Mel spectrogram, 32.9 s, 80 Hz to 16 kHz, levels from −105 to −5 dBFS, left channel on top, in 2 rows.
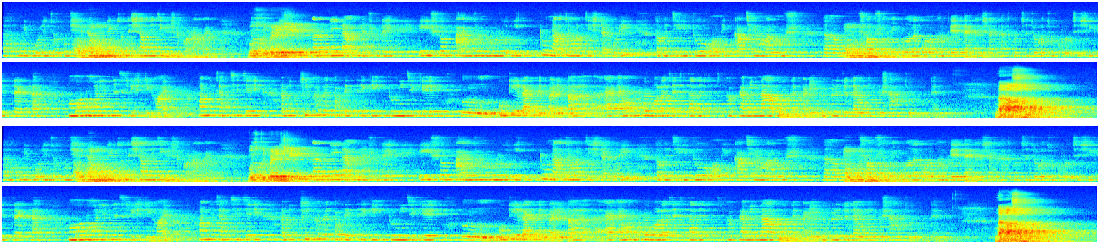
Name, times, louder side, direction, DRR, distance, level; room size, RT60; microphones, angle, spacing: voice 1, 0.0-7.8 8.1-23.0 23.3-30.1 30.4-30.6, left 1 dB, 15° left, -2 dB, 0.9 m, -34 dB
voice 2, 1.1-1.5 3.7-4.4 12.6-13.1 31.3-31.8, right 1 dB, 75° right, -5 dB, 2.3 m, -25 dB
12.5 x 4.7 x 5.1 m, 2.5 s
head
